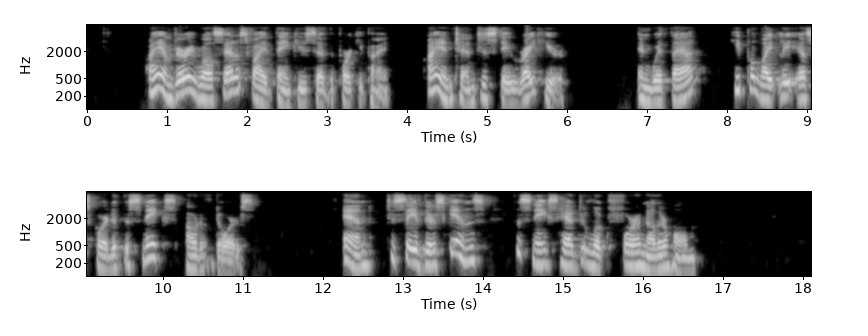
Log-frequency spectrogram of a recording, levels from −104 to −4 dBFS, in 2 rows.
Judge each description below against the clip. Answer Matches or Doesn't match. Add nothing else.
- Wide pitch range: Matches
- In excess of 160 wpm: Doesn't match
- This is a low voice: Doesn't match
